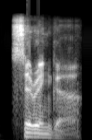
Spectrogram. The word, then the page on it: syringa: British English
